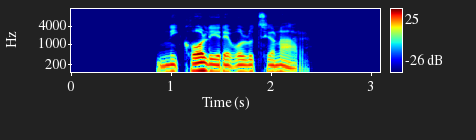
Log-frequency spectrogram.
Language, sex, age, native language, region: Slovenian, male, 30-49, Croatian, Posavska region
